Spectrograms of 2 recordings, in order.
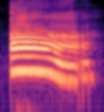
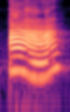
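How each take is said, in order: First: The vowel is more closed and comes through the nose. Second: The vowel is open and comes only through the mouth. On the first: "the nasal sound, which is uh" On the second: "The oral sound"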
